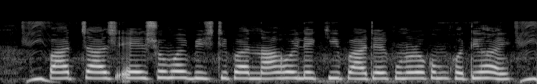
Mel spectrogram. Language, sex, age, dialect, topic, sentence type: Bengali, female, 18-24, Rajbangshi, agriculture, question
